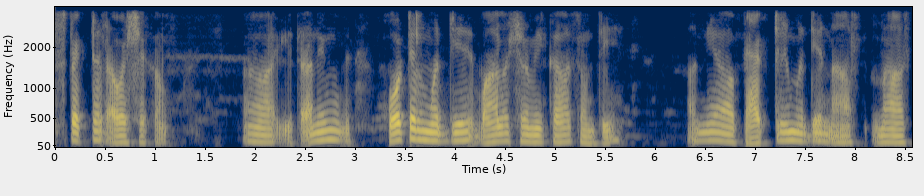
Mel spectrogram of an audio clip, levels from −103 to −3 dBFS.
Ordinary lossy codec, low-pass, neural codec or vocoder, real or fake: none; 3.6 kHz; codec, 16 kHz, 4 kbps, FreqCodec, larger model; fake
